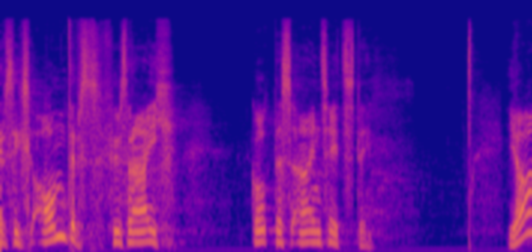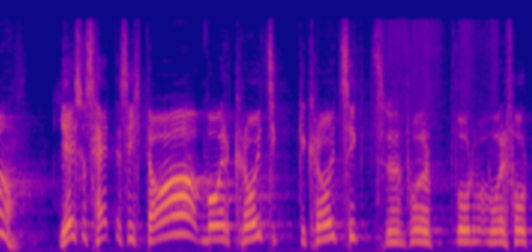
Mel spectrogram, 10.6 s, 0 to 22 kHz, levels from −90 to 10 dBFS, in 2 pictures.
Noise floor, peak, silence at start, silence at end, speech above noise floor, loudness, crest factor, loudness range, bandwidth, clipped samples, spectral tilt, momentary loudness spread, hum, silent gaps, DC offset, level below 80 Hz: -71 dBFS; -10 dBFS; 0 s; 0 s; 44 dB; -27 LUFS; 18 dB; 7 LU; 16 kHz; under 0.1%; -4 dB/octave; 14 LU; none; none; under 0.1%; -68 dBFS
